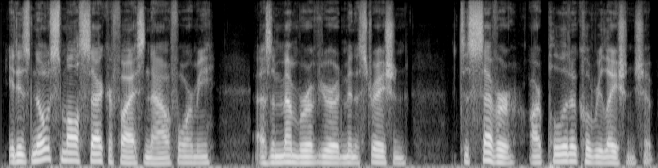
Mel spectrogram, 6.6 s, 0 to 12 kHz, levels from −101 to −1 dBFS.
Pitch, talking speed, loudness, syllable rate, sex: 125 Hz, 175 wpm, -18 LUFS, 6.3 syllables/s, male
